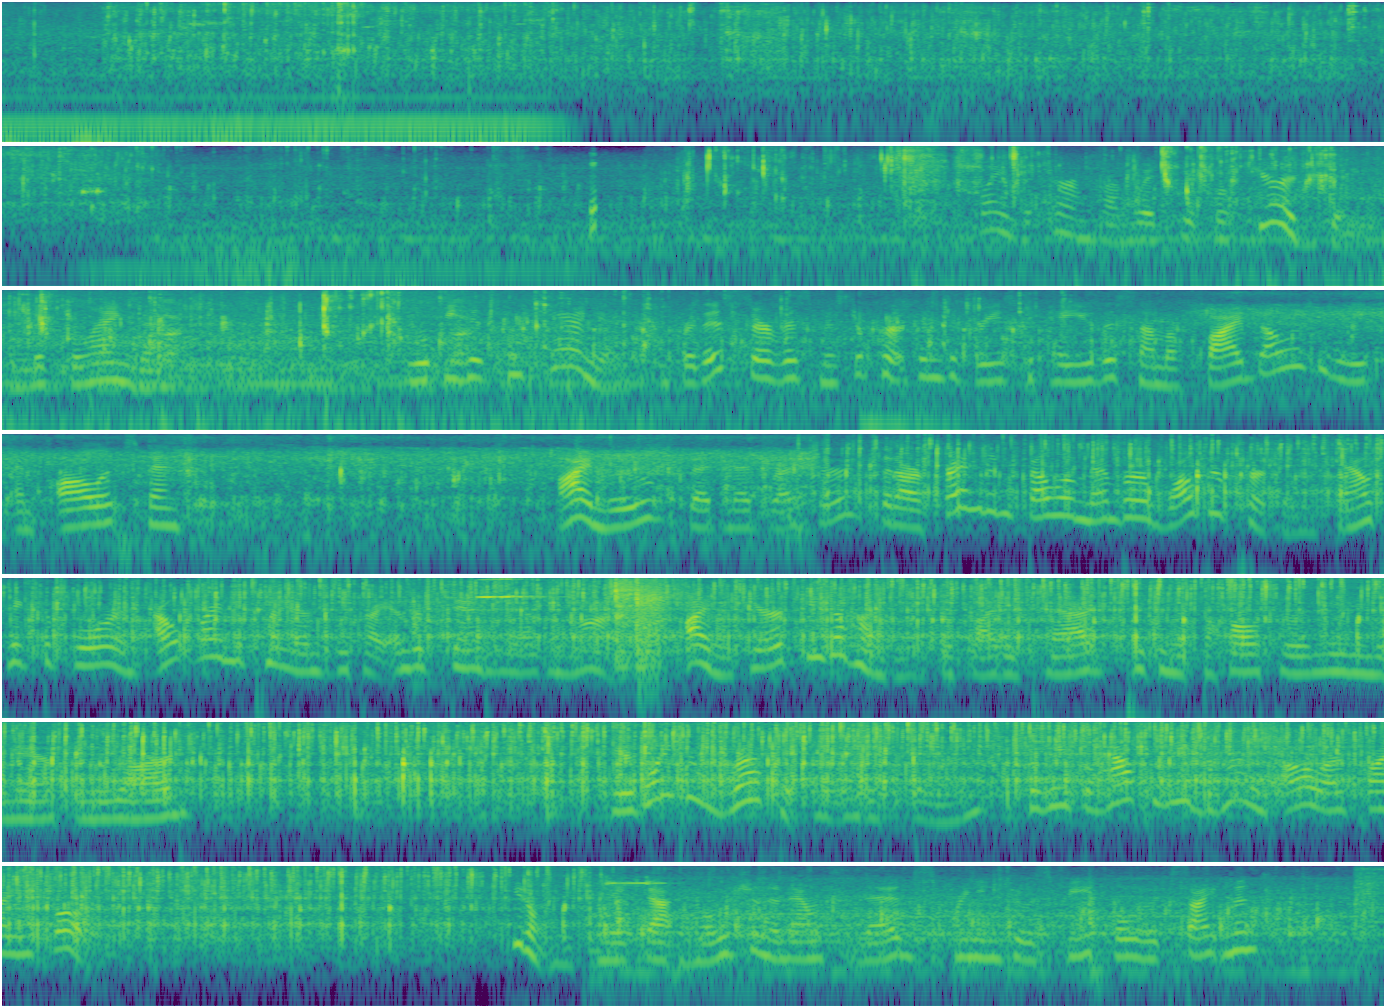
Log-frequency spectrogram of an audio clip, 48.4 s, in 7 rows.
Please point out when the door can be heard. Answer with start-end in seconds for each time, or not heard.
29.7-31.1.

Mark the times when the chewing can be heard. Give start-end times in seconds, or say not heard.
0.0-2.9, 7.2-19.4.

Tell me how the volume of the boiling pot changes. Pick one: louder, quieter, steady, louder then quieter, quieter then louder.
louder.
